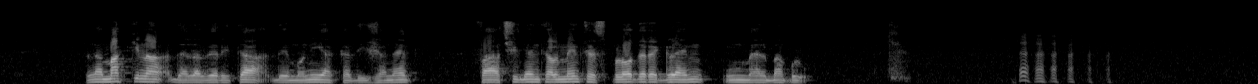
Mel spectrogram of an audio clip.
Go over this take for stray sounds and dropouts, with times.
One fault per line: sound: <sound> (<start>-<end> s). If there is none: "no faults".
sound: sneeze (8.7-9.2 s)
sound: laugh (10.1-11.1 s)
